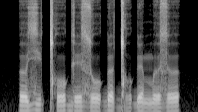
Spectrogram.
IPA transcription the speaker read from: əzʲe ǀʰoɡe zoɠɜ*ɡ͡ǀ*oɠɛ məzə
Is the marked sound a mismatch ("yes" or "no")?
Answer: no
